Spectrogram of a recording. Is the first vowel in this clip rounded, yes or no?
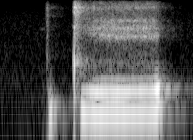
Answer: no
